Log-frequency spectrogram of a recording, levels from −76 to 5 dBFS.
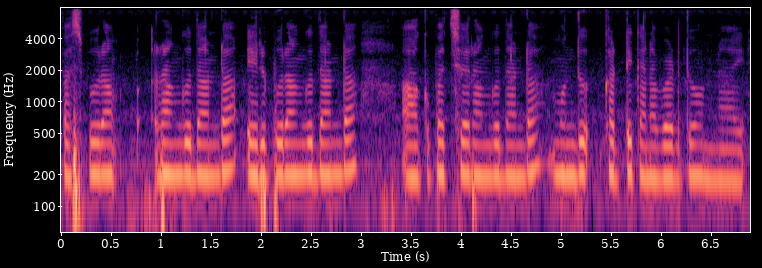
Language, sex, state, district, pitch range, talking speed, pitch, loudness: Telugu, female, Telangana, Mahabubabad, 195-205 Hz, 105 wpm, 200 Hz, -18 LUFS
